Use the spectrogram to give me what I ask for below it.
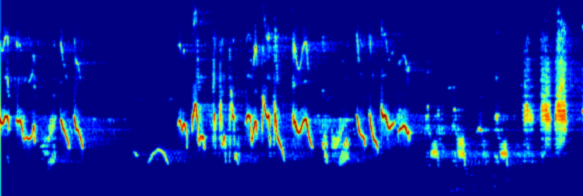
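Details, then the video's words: Lark in continuous song: fluid looping whistles and chirps, a soft descending note near two seconds, ending in harsher buzzy notes. "تغريد طائر قبرة الحقول(القوبع) Chant de Alouette des champs"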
